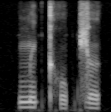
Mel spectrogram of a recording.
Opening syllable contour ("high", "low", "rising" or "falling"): high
